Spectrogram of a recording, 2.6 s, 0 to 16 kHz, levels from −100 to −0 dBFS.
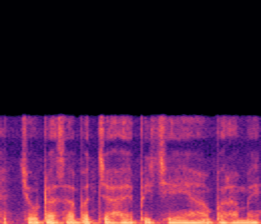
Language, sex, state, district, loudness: Hindi, male, Himachal Pradesh, Shimla, -16 LUFS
